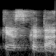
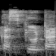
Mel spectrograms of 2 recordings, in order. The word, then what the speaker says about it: Cuscuta: Parasites का जो example है स्टूडेंट्स वो है कैस्केटा। देखिए इसको या तो आप कैस्केटा कह सकते हैं या कस्क्यूटा भी कह सकते हैं, स्पेलिंग है CUSCUTA।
